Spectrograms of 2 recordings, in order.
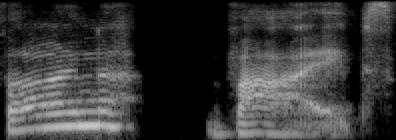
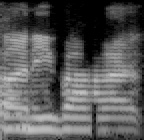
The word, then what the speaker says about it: Sunny Vibes: She has entitled herself Sun Vibes, which I love. Am I pronouncing that right? It's Sun, sunny vibes, sunny Sunny vibes. Vibes.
